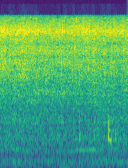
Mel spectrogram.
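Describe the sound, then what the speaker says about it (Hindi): Potatoes and cauliflower fry over a medium flame with a brief, even sizzle close by, heard alone with no voices. "मीडियम फ्लेम है और ये देखें ये फ्राई हो रहा है।"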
